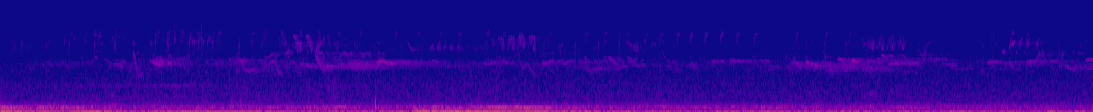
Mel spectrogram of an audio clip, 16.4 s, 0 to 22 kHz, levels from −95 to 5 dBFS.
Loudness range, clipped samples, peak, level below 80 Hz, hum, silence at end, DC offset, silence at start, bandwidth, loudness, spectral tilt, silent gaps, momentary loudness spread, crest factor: 7 LU; under 0.1%; -36 dBFS; -56 dBFS; none; 0 s; under 0.1%; 0 s; 7.2 kHz; -62 LUFS; -6 dB/octave; none; 9 LU; 16 dB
